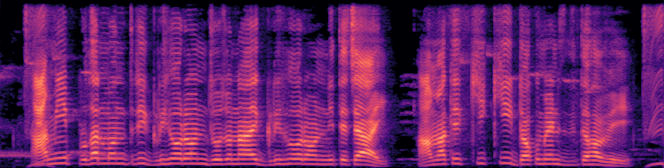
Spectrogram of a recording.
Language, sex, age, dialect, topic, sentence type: Bengali, male, <18, Northern/Varendri, banking, question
